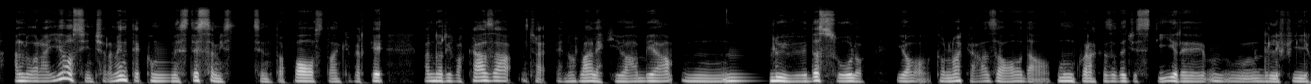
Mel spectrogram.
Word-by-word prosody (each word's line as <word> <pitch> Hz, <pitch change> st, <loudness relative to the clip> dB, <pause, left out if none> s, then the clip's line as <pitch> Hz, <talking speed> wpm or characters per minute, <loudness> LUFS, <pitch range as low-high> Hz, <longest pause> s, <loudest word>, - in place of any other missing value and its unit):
Allora, 155 Hz, -2 st, +1 dB
io 245 Hz, -, +4 dB
sinceramente, 165 Hz, +5 st, +1 dB
con 150 Hz, -3 st, -1 dB
me 150 Hz, 0 st, -3 dB
stessa 180 Hz, +1 st, +1 dB
mi 135 Hz, -4 st, -1 dB, 0.2 s
sento 130 Hz, -4 st, -9 dB
a -, -, -9 dB
posto, 150 Hz, -3 st, +4 dB
anche 135 Hz, +3 st, -8 dB
perché 155 Hz, +3 st, +3 dB, 0.3 s
quando 160 Hz, 0 st, +1 dB
arrivo 155 Hz, -2 st, -1 dB
a -, -, -11 dB
casa, 170 Hz, -1 st, +2 dB
cioè -, -, -11 dB
è 150 Hz, -, -17 dB
normale 145 Hz, 0 st, 0 dB
che 140 Hz, -, -18 dB
io 140 Hz, -1 st, -1 dB
abbia 150 Hz, +2 st, 0 dB, 0.2 s
mhmm, 160 Hz, +2 st, -2 dB
lui 170 Hz, -1 st, +9 dB
vive 140 Hz, +1 st, -2 dB
da 175 Hz, -, +6 dB
solo, 150 Hz, -5 st, +3 dB, 0.3 s
io 145 Hz, -1 st, -4 dB
torno 150 Hz, +1 st, -2 dB
a -, -, +4 dB
casa, 150 Hz, 0 st, -6 dB
ho 150 Hz, +3 st, -3 dB
da 135 Hz, -, -8 dB
ho -, -, -13 dB
comunque 160 Hz, -2 st, +1 dB
una 140 Hz, -2 st, -2 dB
casa 145 Hz, +1 st, -7 dB
da 150 Hz, +1 st, 0 dB
gestire, 140 Hz, 0 st, -1 dB
mhmm, 140 Hz, -3 st, -6 dB
delle 140 Hz, -1 st, -1 dB
figlie 140 Hz, 0 st, -4 dB
150 Hz, 190 wpm, -21 LUFS, 140-160 Hz, 0.3 s, lui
